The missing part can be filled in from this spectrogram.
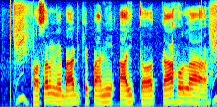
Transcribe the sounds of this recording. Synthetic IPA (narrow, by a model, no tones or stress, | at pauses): pʰɔsəlmebaɖkepaniait̪ɔkaɦola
